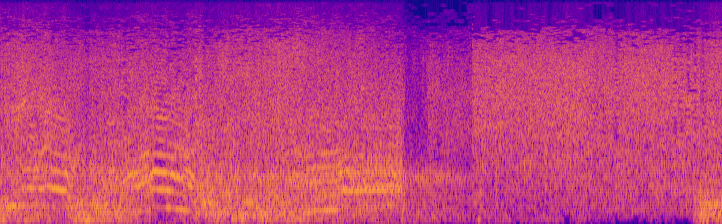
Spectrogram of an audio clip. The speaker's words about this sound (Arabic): في بعض الأحيان تكون هذه الرياح قوية جدا، إلى درجة أنها تدمر المنازل والمشآت.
